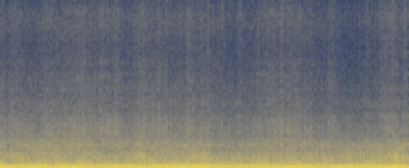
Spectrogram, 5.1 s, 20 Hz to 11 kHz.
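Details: Mazda 3 engine after it blew following a clutch dump: deep, heavy droning idle with a lumpy, uneven throb, sounding like a Subaru; rough running after internal engine failure.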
